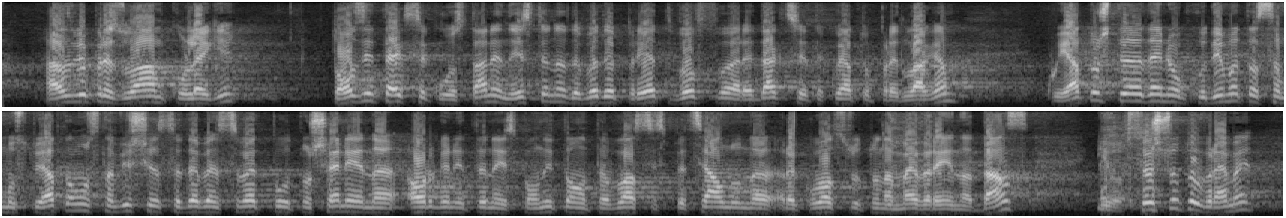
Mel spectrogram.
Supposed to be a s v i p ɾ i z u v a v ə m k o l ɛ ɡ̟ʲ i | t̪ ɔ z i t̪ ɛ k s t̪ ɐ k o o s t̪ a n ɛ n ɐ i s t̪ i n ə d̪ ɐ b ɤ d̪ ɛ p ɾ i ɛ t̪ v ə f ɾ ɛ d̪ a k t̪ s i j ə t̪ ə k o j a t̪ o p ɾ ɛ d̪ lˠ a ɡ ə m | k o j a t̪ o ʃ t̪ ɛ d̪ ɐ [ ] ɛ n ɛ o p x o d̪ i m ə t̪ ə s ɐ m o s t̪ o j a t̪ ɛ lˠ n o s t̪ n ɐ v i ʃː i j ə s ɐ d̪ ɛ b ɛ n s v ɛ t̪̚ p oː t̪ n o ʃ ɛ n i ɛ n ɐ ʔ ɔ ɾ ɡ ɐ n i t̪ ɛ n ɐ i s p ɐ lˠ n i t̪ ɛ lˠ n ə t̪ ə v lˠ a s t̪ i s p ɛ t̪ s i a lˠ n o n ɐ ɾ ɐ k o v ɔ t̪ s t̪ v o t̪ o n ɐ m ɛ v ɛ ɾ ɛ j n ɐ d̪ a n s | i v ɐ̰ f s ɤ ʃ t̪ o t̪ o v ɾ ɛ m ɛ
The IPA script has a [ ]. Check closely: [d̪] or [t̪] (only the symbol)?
d̪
